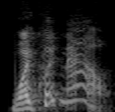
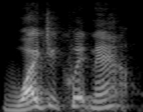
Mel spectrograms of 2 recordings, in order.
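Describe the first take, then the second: First: Squeaky high "Why quit now?" in a soft voice; high mocking question. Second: Said in the usual way. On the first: Preacher teasing Peter about quitting, high mock squeak. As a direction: tease Peter with a high, thin voice. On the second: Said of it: "you had the faith to get out".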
